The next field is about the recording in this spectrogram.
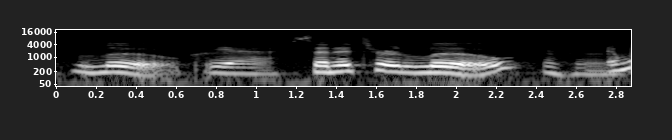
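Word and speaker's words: Liu: Lou. Lou.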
